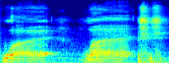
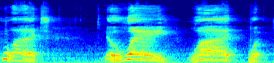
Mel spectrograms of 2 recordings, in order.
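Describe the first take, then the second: First: Breathless whispered disbelief, barely voiced; stunned whisper. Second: Much higher, excited yelps of disbelief; squealing disbelief. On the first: To viewers, when big abundance rolls in: whispered awe. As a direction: gasp it out as if you can't believe your luck. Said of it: "you're gonna be like". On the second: Pretend. To viewers, imagining the big things rolling in: high squeal of shock. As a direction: shriek it like you just won the lottery. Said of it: "You're gonna be like".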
